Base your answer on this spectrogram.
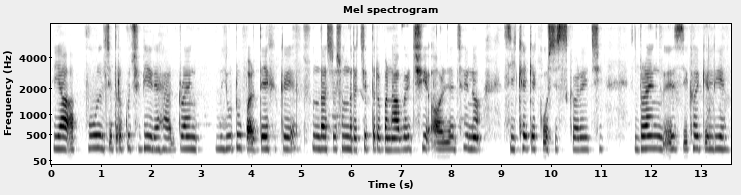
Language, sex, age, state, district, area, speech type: Maithili, female, 30-45, Bihar, Madhubani, rural, spontaneous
